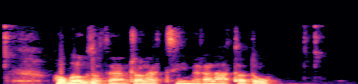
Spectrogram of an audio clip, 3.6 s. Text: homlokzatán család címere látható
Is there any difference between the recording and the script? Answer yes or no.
no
